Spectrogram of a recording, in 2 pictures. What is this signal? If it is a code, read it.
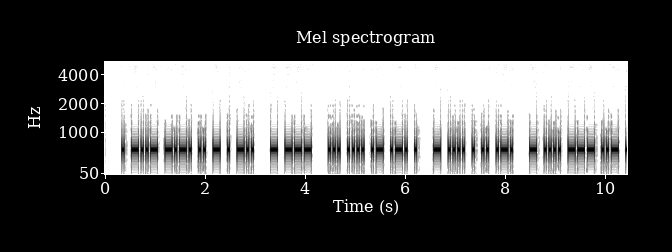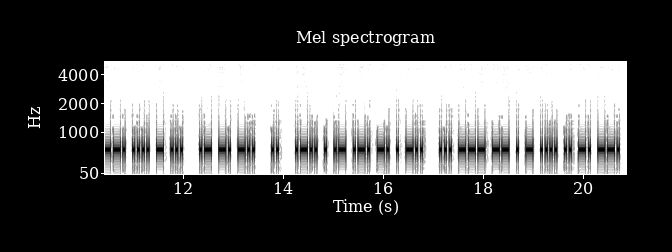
Morse code, heard as a keyed tone, about 25 wpm, 600 Hz. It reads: EXCITED TO SHARE THEIR THOUGHTS AND I LEARNED SOMETHING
